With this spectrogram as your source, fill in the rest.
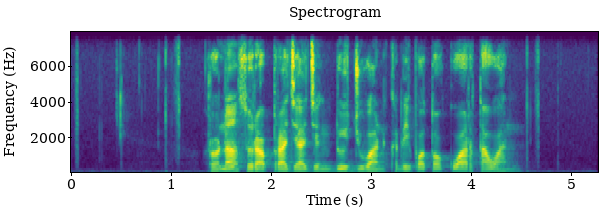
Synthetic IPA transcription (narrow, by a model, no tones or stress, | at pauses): rɔnalsuɾaprad͡ʒad͡ʒɨŋdud͡ʒuankɨrdipɔt̪ɔkuwart̪awan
